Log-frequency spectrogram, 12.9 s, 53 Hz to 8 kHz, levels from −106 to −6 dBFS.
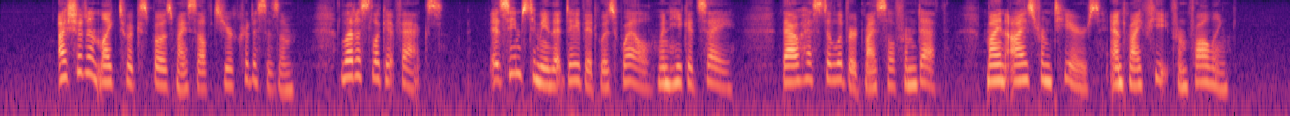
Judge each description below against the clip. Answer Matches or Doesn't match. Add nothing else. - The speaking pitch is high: Matches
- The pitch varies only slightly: Doesn't match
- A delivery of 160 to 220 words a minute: Matches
